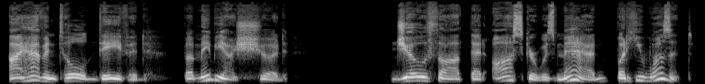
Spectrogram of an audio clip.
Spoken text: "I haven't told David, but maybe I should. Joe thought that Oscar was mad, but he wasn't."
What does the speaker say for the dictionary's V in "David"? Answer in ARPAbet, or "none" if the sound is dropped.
V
